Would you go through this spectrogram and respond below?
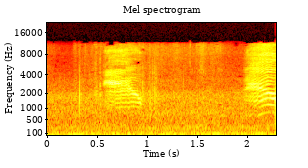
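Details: High, thin meows from a stray kitten: a short wavering cry followed a second and a half later by another, with steady low-frequency rumble underneath.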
